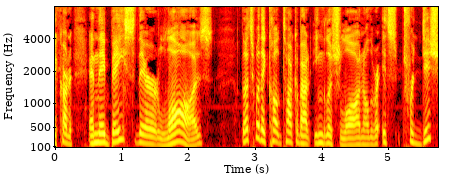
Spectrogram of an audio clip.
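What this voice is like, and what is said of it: Usual voice. Nothing is said of it.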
